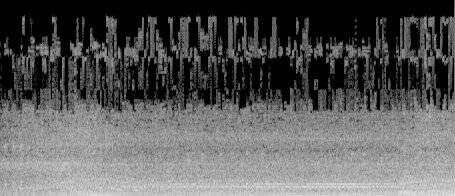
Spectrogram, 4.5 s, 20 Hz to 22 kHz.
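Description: A 2025 Schwing SP 1250 track-mounted concrete pump runs its engine at a steady, loud idle, a continuous mid-pitched drone with a low hum that holds even throughout.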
